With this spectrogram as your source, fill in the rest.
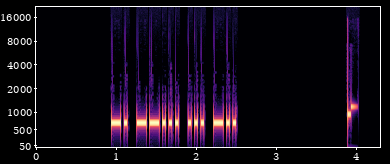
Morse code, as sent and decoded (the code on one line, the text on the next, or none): -. --... ... -..
N7SD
